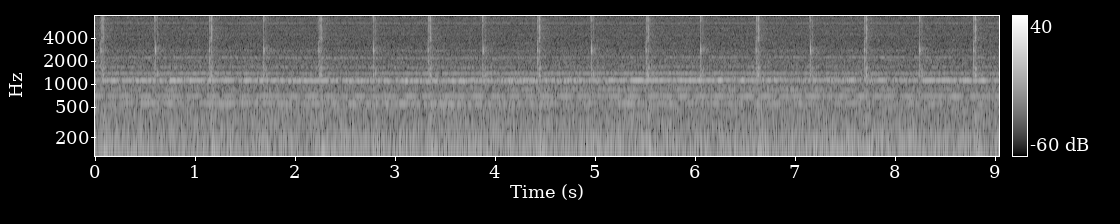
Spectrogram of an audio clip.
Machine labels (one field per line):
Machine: valve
